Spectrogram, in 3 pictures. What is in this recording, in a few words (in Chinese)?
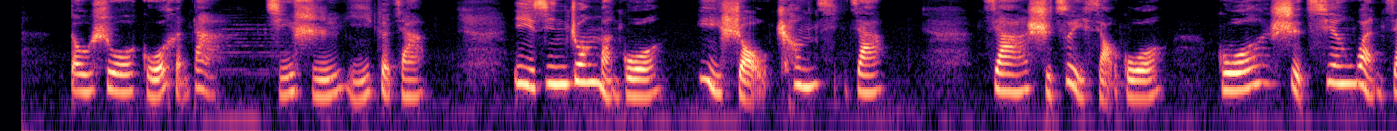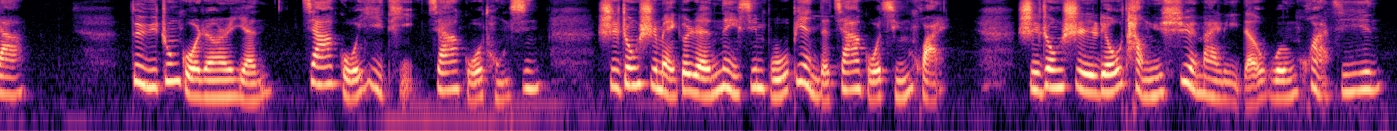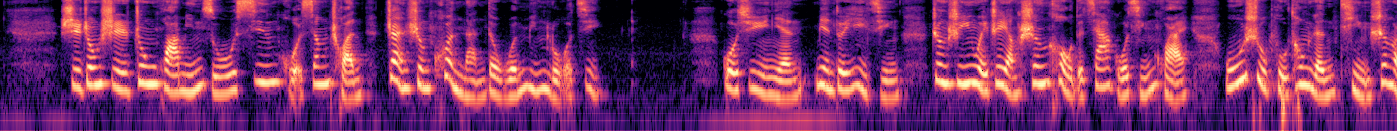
专题朗诵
